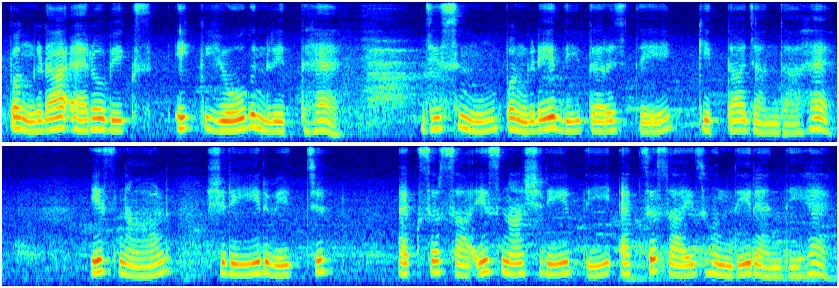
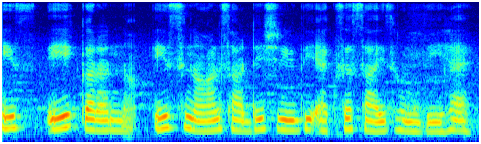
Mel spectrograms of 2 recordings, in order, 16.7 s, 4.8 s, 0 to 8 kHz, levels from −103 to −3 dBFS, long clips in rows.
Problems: constant background noise, continuous background conversations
